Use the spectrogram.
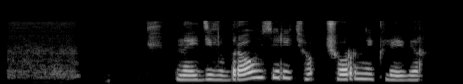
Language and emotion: Russian, neutral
